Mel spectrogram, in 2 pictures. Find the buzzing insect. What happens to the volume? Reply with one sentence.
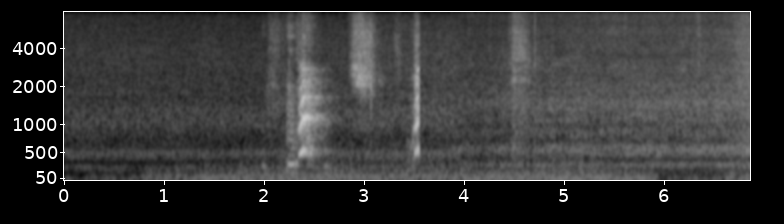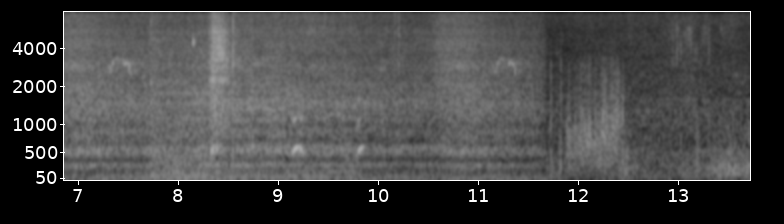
The volume of the buzzing insect goes up, then down.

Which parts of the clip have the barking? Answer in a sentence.
You can hear the barking from 2.2 to 3.6 s and from 7.7 to 9.9 s.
